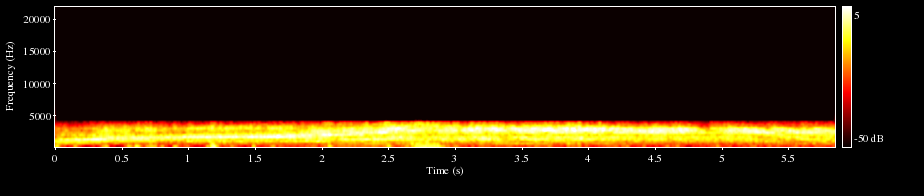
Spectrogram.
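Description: Electric ducted fan of an RC jet (Stumax 110-45 fan driven by a Neu 1525 motor) making a fast low pass: a high whine over a rush of air, its tones sliding in pitch as it goes by.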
